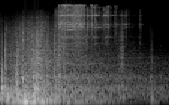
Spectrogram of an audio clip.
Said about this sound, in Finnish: Ottakaahan tästä! tokaisee ylikersantti ja laskee laatikon maahan.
